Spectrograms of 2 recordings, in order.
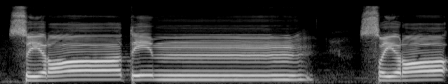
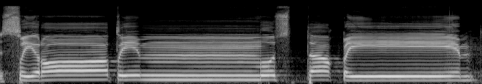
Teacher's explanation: صاد کو موٹا پڑھیں گے، را کو، اس کے ساتھ الف کو، تا کو، ان کو ہم نے موٹا کر کے بڑا کر کے پڑھنا ہے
